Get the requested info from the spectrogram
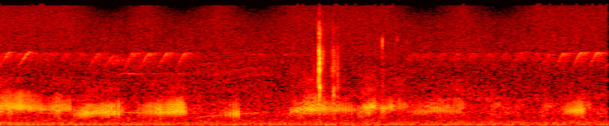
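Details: Male common frogs gather from all sides in shallow, plant-grown water near the shore at the peak of mating, joining a chorus of low, purring, growling croaks in overlapping bursts that help them find mates.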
